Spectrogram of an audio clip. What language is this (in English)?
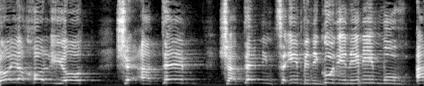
Hebrew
